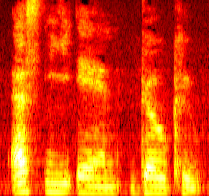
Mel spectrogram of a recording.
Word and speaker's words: Sengoku: japan doing this sinikoka i totally misspelled that or totally mispronounced that s-e-n goku sengoku period or a single if you say it fast it sounds more exciting now all right and another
